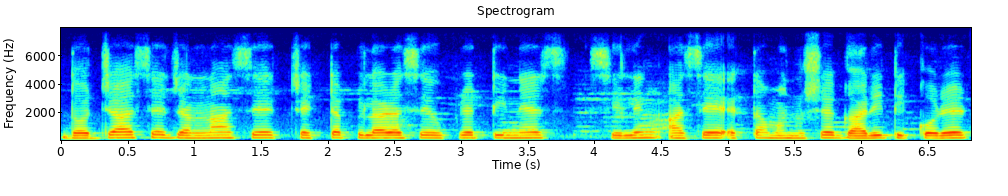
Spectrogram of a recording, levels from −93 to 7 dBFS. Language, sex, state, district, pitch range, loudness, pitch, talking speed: Bengali, female, Assam, Hailakandi, 180-195 Hz, -16 LUFS, 190 Hz, 140 wpm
